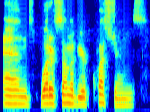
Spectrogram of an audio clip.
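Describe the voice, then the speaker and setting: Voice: medium pitch, steady tone, slow, a little mellow, no room sound, poor audio. A class leader on a video call, asking questions in a hesitant way with many fillers and repeated words. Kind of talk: leading a class discussion.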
